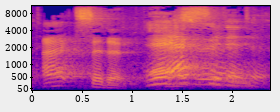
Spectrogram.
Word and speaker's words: accident: 오케이, 그래서 쉬 발음보다 엑스 약간 시 C-I 해서 accident.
